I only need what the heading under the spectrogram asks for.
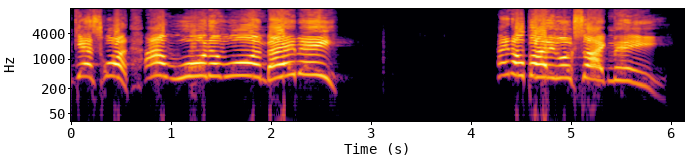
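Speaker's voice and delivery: high, full-voiced boastful holler; loud, swaggering preacher yell; triumphant shout. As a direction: belt it out proudly, stretching the words. Models a proud self-declaration to congregation.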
